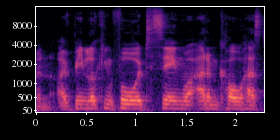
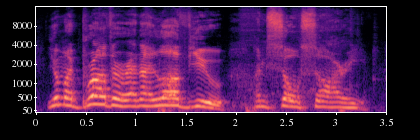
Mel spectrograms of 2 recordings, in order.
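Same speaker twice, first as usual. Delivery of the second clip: mock emotional put-on voice, higher and louder; 8 semitones higher, 9 dB louder than usual. Acting out a wrestler's apology after a match, imitating an emotional Roddy. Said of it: "It's very emotional".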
